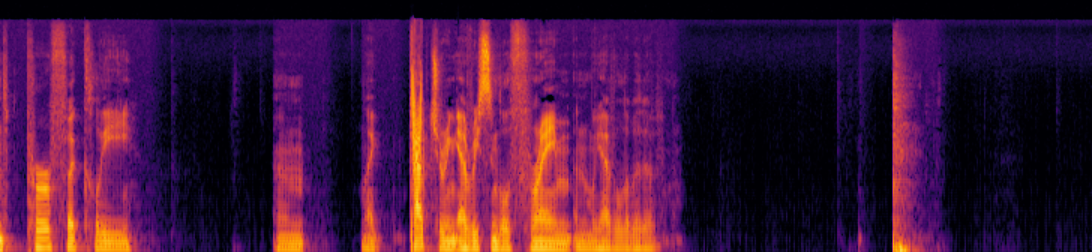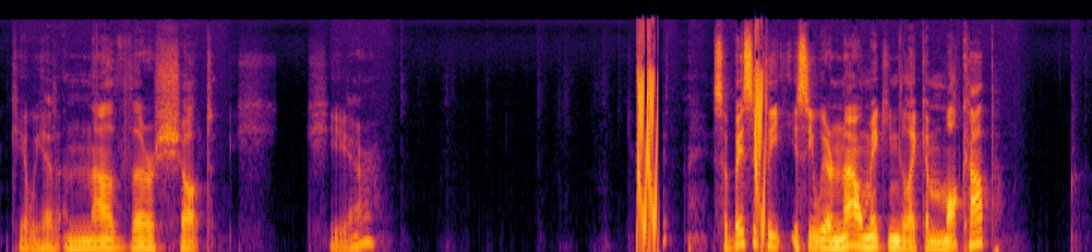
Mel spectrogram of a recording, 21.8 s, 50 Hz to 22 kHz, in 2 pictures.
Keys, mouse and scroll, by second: 0.4-1.8 ctrl+drag, 2.5-4.1 ctrl+drag, 4.3-4.7 ctrl+scroll up 2, 8.2 ctrl+click, 8.5 ctrl+scroll down 2, 9.5 ctrl+scroll up 2, 10.5-15.2 drag, 15.6 ctrl+click, 17.0-18.7 ctrl+drag, 18.7 ctrl+scroll down 2, 19.5-20.0 ctrl+scroll up 2, 21.7 click.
